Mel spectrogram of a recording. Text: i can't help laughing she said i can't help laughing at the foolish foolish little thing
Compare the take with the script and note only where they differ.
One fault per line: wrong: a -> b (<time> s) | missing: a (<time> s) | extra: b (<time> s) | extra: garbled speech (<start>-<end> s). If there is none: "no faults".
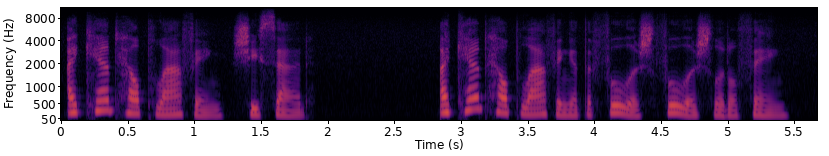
no faults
